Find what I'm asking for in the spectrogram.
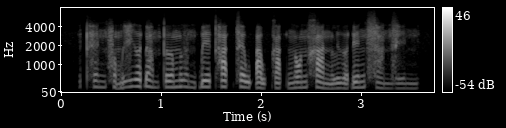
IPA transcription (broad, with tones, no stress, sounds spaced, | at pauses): t̪ʰ ɛ̤˨˩ ŋ f ə̰˧˨ m ɣ i˧ ə̯ ɗ a̤˨˩ m t̪ əː˨˦ m l ə̤˨˩ n ɓ e˧ t̪ʰ a˦˥ t̚ s ɛ˧ w ʔ a˧˩ w k a˨˩ k̚ n ɔ˨˦ n x a˧˩ n l ɨ˧˩ ə̯ ɗ e˨˦ ŋ s a̤˨˩ n z e̤˨˩ ŋ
